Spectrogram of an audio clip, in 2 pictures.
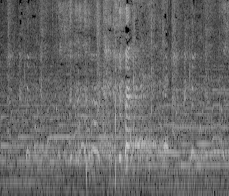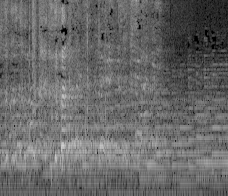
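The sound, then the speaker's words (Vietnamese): Children run back and forth, laughing and chattering, a busy mix of young voices with bursts of laughter rising and falling throughout. “Tùng nghe thấy có tiếng tiếng trẻ con cứ chạy qua chạy lại, cười cười nói nói”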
